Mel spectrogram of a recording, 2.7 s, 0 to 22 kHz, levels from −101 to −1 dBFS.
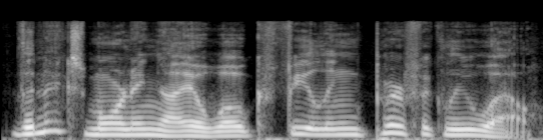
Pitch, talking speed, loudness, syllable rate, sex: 160 Hz, 175 wpm, -16 LUFS, 5.4 syllables/s, male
